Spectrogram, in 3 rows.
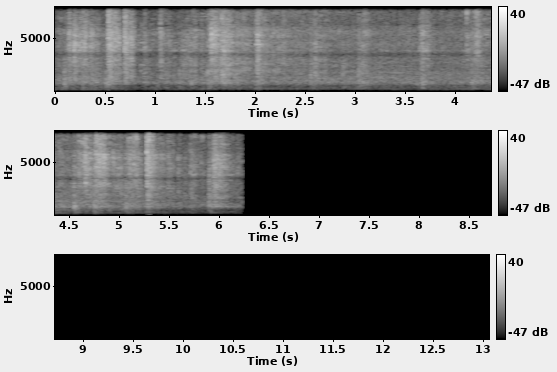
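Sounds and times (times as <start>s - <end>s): steel wheels rushing on rail: 0.0s - 6.2s.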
